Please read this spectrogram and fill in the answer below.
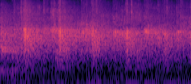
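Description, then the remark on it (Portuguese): A crowd applauds steadily, a dense wash of many hands clapping at an even level with no voices standing out. “Dá mais um aplauso, gente, que as demais.”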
